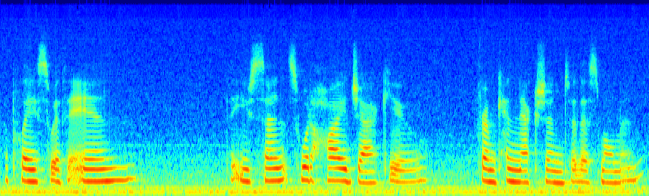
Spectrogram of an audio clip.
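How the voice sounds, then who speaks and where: A woman leading a guided meditation in a gentle, unhurried, soothing manner with long pauses. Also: a little high, flat delivery, gravelly, slight background noise.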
